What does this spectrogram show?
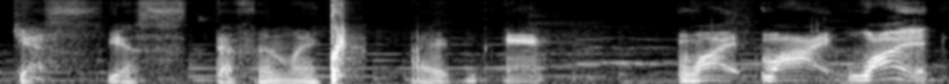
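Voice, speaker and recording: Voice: medium pitch, animated, slow pace, pushed and bright, faint music behind. A roleplaying newcomer chatting casually in character and asking questions.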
